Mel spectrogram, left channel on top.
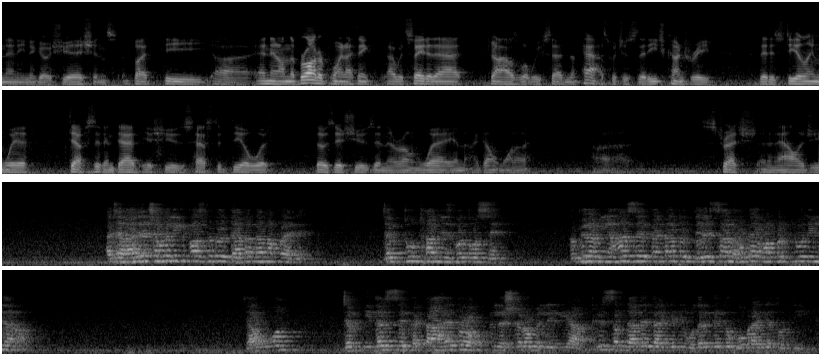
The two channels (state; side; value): different; both; correlation 0.00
